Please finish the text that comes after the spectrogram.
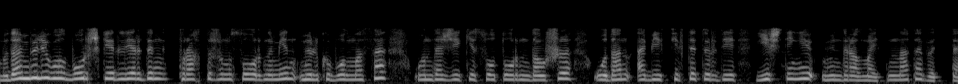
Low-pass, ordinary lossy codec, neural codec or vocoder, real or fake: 5.4 kHz; Opus, 16 kbps; none; real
